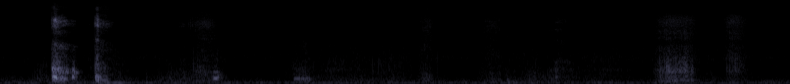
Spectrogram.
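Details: Wet, productive cough during a COVID infection: a sneeze-like burst first, then a string of loose, wet-sounding coughs with quiet breaths between them.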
